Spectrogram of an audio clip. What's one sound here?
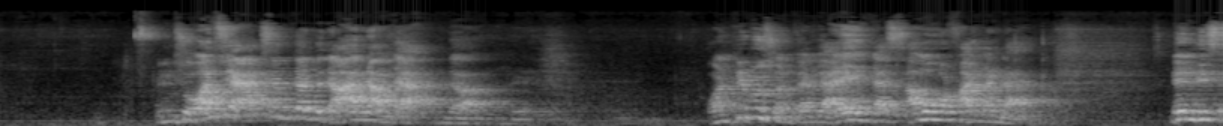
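A man speaks with animation, lecturing in a large echoing room.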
